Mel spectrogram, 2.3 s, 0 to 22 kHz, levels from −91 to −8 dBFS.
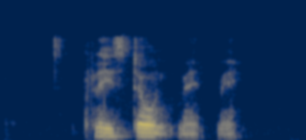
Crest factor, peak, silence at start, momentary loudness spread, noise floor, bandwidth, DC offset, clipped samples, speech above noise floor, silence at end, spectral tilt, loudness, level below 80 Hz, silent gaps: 22 dB; -16 dBFS; 0.65 s; 21 LU; -63 dBFS; 7.8 kHz; under 0.1%; under 0.1%; 28 dB; 0.55 s; -5.5 dB/octave; -35 LUFS; -74 dBFS; none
